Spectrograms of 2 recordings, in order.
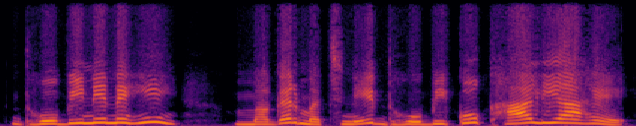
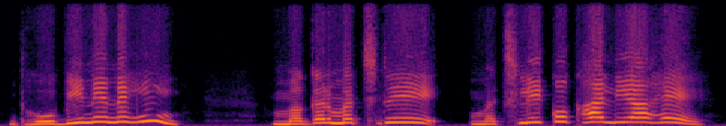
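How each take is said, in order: First: Said in the usual way. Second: Put-on high-pitched voice of a confused old clerk; muddled old clerk. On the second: A narrator's reading. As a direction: echo it back in a raised, puzzled pitch. Old clerk repeats it wrongly. (उलझे बूढ़े clerk की ऊँची आवाज़)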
